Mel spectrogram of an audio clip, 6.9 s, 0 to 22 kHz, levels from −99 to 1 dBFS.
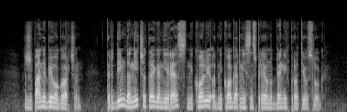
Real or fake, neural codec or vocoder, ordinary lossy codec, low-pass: real; none; AAC, 32 kbps; 10.8 kHz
